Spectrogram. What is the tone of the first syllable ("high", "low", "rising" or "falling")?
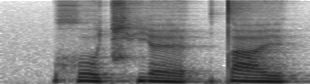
falling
